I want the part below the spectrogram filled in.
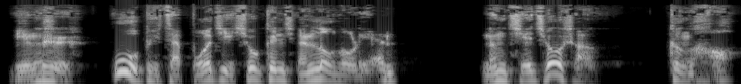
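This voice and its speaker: An older man playing the commanding grandfather of a wealthy family, giving measured orders. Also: medium pitch, lively intonation, a bit bright, breathy edge. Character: stern elderly patriarch of a rich family. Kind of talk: TV drama acting.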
